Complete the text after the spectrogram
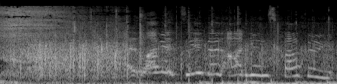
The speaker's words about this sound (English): Seeing that audience clapping, it makes me feel so good.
